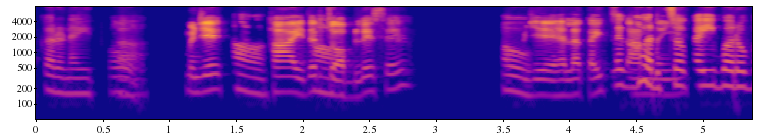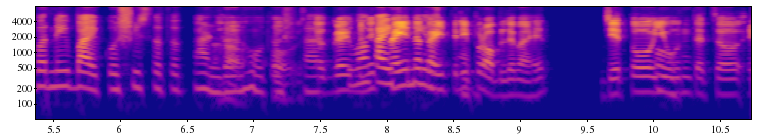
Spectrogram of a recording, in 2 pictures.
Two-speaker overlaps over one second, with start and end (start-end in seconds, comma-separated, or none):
6.8-8.7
